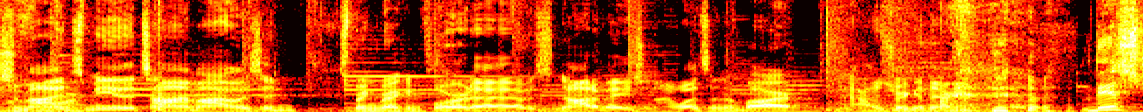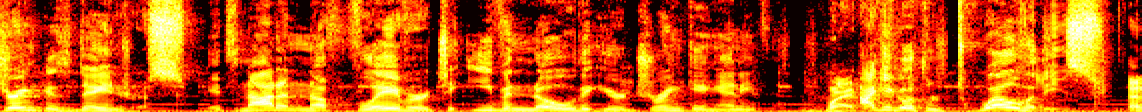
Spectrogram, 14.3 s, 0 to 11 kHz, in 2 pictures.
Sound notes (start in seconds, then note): 5.9 laughs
